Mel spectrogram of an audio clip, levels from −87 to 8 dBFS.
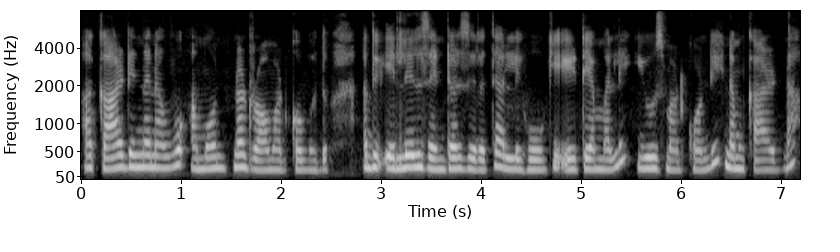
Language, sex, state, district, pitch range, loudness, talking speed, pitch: Kannada, female, Karnataka, Shimoga, 180-215 Hz, -20 LUFS, 165 wpm, 195 Hz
